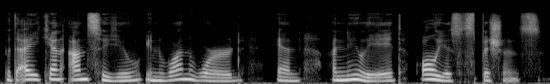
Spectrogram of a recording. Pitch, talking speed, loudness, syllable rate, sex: 190 Hz, 140 wpm, -18 LUFS, 4.5 syllables/s, female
